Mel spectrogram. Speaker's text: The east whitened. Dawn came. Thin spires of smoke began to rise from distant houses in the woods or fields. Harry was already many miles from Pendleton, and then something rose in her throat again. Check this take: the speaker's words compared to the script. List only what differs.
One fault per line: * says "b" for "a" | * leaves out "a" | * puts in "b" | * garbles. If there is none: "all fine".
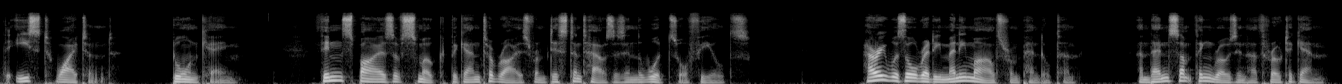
all fine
